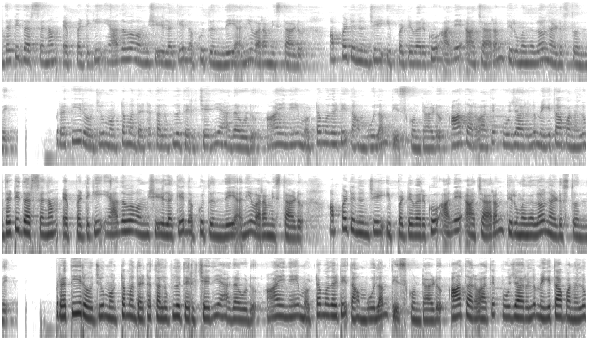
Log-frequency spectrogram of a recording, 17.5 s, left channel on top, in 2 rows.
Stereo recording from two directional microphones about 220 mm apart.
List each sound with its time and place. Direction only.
0.0 s a woman's voice: 50° right (ahead or behind)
